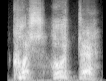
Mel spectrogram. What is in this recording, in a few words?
Player Spotted, Male; Warframe; Grineer Male; Battle Barks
